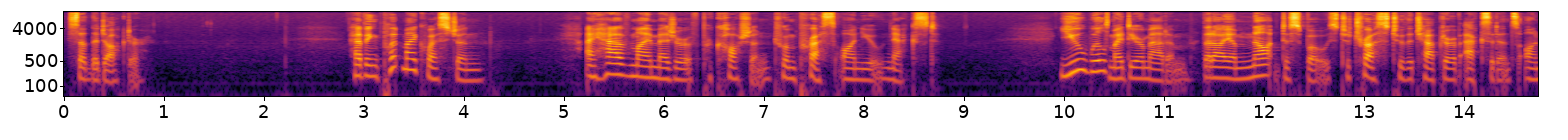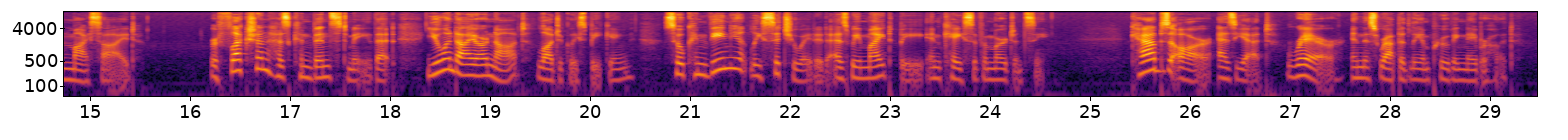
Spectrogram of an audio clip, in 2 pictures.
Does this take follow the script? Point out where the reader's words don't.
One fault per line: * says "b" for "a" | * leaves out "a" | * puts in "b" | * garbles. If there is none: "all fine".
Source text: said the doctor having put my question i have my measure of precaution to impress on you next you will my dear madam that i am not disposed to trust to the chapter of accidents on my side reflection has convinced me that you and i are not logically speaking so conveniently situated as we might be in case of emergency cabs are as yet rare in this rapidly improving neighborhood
all fine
